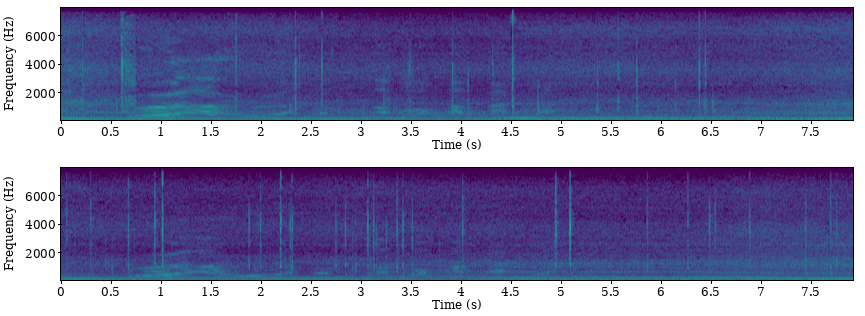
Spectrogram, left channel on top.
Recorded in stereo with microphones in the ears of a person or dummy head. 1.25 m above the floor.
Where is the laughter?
70° left (ahead or behind), 0.6 m; by 5.0 s 40° left (ahead or behind), 3.5 m.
